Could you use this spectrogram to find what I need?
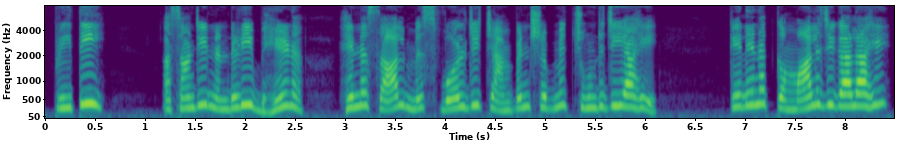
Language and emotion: Sindhi, surprised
